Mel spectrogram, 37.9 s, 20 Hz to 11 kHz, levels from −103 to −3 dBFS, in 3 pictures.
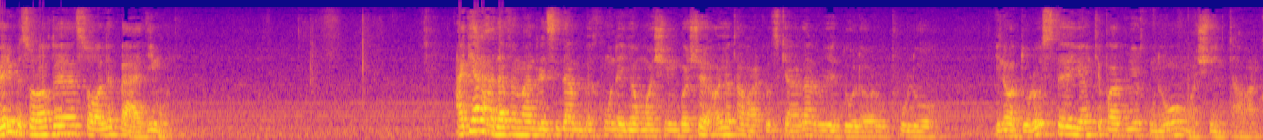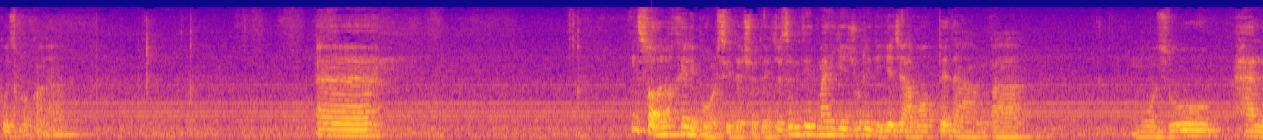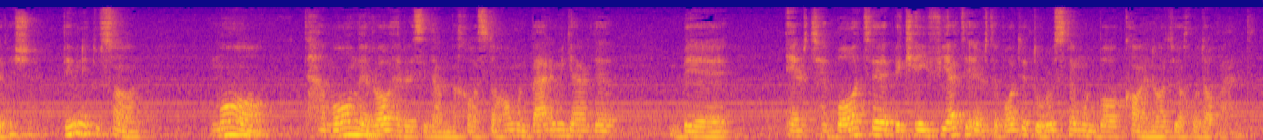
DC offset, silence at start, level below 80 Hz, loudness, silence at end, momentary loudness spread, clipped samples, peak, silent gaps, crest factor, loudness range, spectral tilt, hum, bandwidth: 0.3%; 0 s; -54 dBFS; -17 LUFS; 0 s; 21 LU; under 0.1%; 0 dBFS; none; 18 dB; 8 LU; -7 dB/octave; none; 9.2 kHz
